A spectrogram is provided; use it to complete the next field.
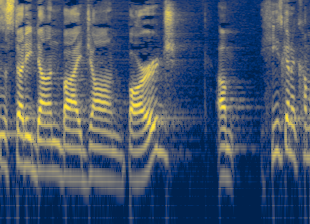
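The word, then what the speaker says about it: Bargh: on automaticity um and his name is pronounced barge not bar um or bark uh and so what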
